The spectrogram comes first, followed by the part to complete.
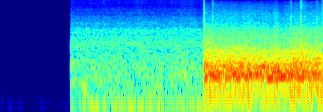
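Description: A moment of silence, then faint outdoor ambience. About midway a loud, steady running noise starts abruptly inside a local train's passenger cabin.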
